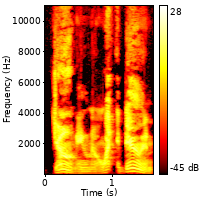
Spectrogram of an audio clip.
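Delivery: piercing, needling, sarcastic twang. Describing the voices Bob used: imitating Bob's sarcastic twang. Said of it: "this really sarcastic twang".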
